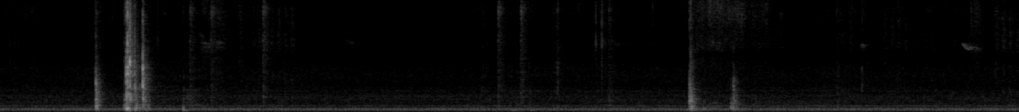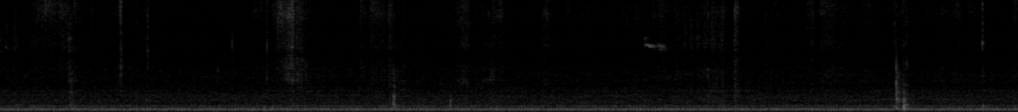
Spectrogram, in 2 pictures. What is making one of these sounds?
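Small objects knock on a table.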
